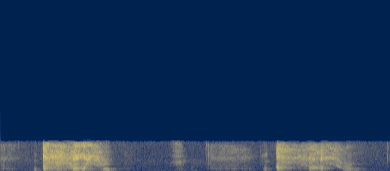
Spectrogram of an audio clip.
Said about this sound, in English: excuse me, I swallowed a mosquito up here near Kitchee Lake.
